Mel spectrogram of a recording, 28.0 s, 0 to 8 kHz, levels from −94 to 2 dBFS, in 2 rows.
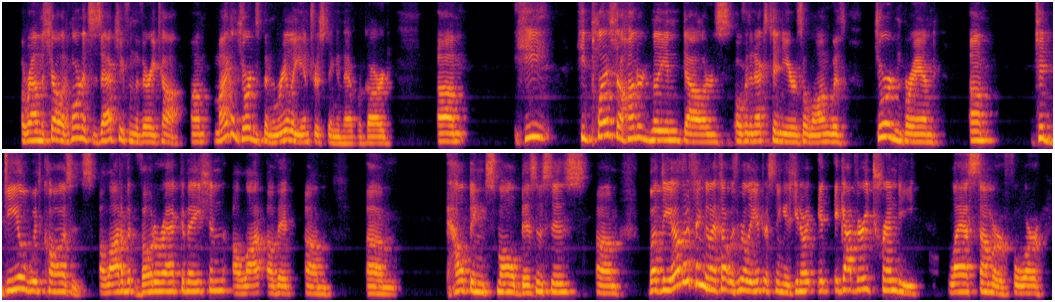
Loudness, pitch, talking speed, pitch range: -18 LUFS, 170 Hz, 165 wpm, 150-195 Hz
